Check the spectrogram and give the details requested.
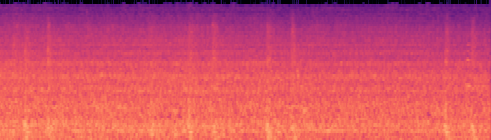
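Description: Train cars rolling along the track, a steady rumble with wheels clicking irregularly over rail joints.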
